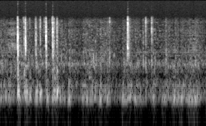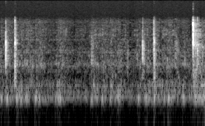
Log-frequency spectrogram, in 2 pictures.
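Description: Typing on a computer keyboard during a search, quiet close key clicks in irregular bursts and scattered single taps, with short pauses between runs of keystrokes.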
